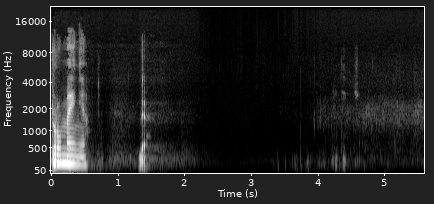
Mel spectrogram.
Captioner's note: applause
